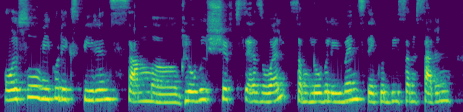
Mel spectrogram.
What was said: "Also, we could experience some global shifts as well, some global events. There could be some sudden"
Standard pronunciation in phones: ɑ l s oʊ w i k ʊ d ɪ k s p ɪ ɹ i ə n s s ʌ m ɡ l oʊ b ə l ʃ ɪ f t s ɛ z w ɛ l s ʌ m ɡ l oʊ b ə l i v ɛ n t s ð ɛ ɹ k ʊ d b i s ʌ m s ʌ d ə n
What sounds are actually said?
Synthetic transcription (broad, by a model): ɑ l s oʊ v i k ʊ d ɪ k s p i ɹ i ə n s s ʌ m ɡ l oʊ b ə l ʃ ɪ f t s ɛ z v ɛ l s ʌ m ɡ l oʊ b ə l i v ɛ n t s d ɛ k ʊ d b i s ʌ m s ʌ d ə n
